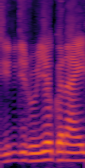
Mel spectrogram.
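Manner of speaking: ordinary talk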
